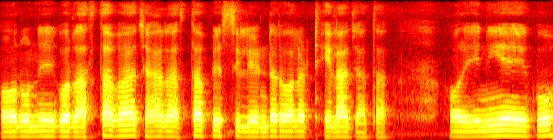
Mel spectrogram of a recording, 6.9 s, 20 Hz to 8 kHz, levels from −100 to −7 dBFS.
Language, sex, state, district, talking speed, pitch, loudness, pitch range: Bhojpuri, male, Bihar, Gopalganj, 140 wpm, 110 Hz, -17 LUFS, 105-115 Hz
